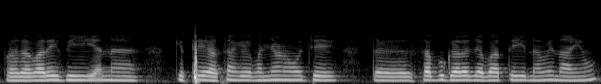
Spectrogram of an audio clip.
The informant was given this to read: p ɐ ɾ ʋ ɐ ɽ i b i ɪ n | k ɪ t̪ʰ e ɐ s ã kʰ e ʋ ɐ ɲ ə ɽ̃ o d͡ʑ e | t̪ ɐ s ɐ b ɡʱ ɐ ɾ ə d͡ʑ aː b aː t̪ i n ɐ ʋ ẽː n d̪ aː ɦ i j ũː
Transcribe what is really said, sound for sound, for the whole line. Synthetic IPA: p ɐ ɾ ʋ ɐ ɾ i b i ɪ n | k ɪ t̪ʰ e ɐ s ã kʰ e ʋ ɐ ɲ ə ɽ̃ o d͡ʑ e | t̪ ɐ s ɐ b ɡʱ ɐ ɾ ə d͡ʑ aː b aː t̪ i n ɐ ʋ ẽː n d̪ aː ɦ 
